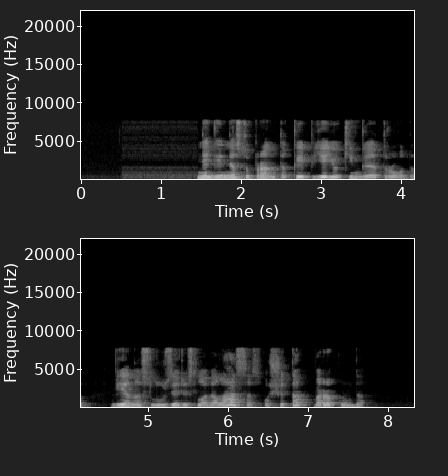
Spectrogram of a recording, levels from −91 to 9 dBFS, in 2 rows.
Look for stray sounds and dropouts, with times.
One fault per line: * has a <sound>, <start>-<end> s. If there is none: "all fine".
all fine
